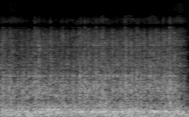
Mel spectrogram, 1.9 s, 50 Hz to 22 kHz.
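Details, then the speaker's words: 1952 International Harvester L112 engine, not run in decades, cranking with compression tester on cylinder 2: even, fairly brisk starter whirr with almost no compression pulses; cylinder 2 reaches about 15 psi, cylinder 1 about 30 psi, low compression. "So still not very much. Cylinder 1 was about 30 psi. That one was getting to, I don't know, maybe 15 or something like that."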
